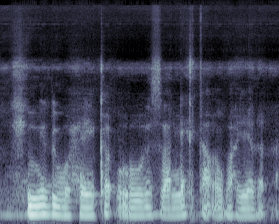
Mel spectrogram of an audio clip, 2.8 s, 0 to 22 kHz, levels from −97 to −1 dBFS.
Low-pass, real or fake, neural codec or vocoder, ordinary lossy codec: none; fake; codec, 44.1 kHz, 2.6 kbps, SNAC; none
